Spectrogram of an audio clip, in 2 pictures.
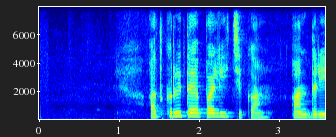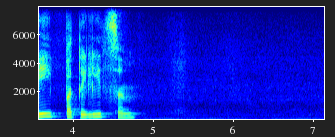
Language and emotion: Russian, neutral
